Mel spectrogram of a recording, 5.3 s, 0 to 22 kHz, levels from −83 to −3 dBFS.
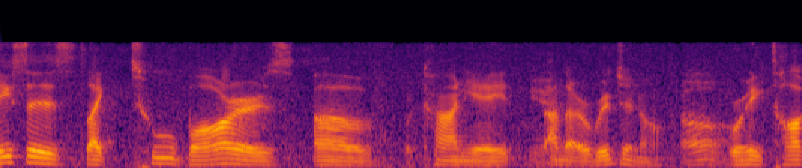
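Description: From 0.78 to 0.88 s and again from 1.96 to 2.08 s, the room background, sitting about 23 dB below the speech, gives way to comfort noise in place of the background: a flat, textureless hiss about 2 dB and then about 3 dB quieter, lasting 100 ms and 120 ms. The likely cause is discontinuous transmission, with the receiver synthesising noise during the gaps. At 2.62 to 2.70 s, 80 ms is replaced by the same steady noise, and roughly 30 ms of speech is lost. This is sound dropped by the voice detector, likely because the sender took part of the speech for background. Throughout, nothing is present above 8 kHz, which fits a G.722 call path.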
